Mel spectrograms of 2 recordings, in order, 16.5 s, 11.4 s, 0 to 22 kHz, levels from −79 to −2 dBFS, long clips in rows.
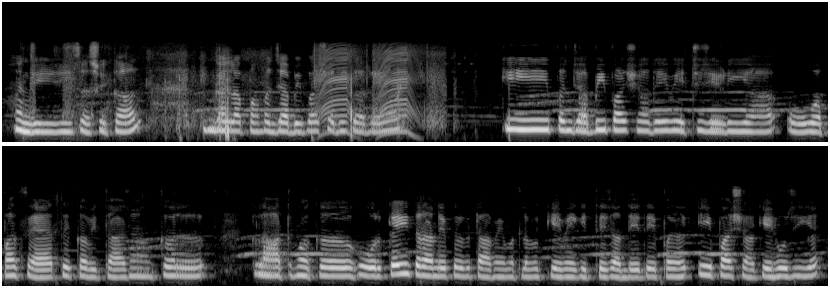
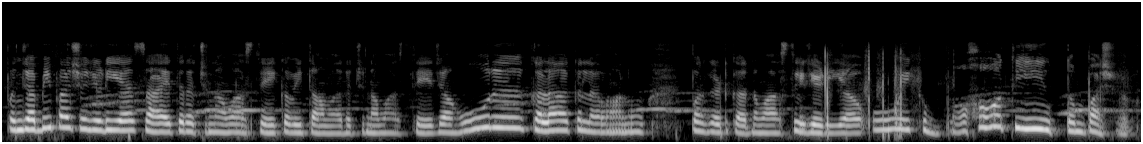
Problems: none marked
